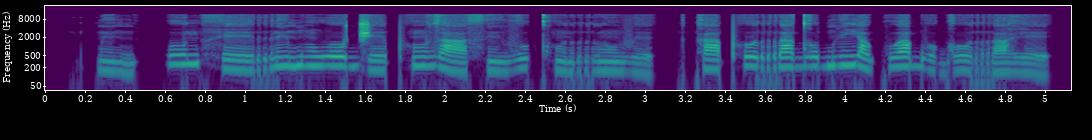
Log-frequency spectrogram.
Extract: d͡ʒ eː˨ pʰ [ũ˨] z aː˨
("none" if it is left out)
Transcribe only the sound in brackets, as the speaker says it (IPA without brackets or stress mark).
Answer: ũ˦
